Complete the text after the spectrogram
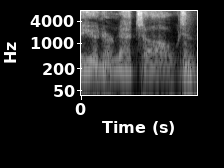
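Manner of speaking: extremely manly voice, very deep, low and loud. The speaker retells hearing one of the girls call from upstairs: extremely manly voice. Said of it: "I hear this extremely manly voice".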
